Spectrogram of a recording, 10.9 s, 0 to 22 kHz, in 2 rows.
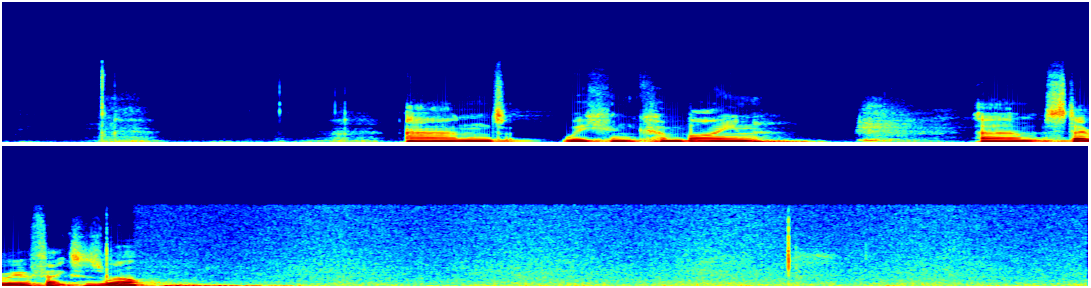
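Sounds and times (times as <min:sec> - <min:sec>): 
speech: 0:02.3 - 0:04.0, 0:04.9 - 0:06.4
broadband hissy pink noise sweeping left to right: 0:05.9 - 0:10.8.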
